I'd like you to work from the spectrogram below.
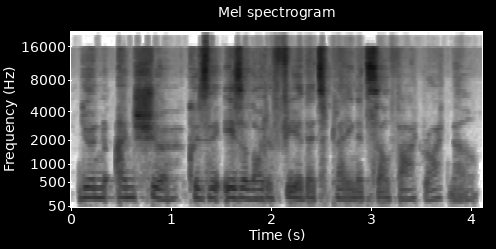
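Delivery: ordinary talk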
